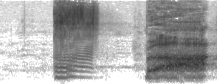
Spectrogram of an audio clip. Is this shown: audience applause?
no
